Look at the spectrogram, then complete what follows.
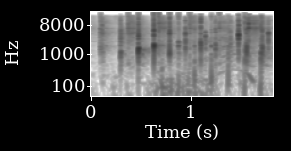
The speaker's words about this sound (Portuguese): Palmas!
